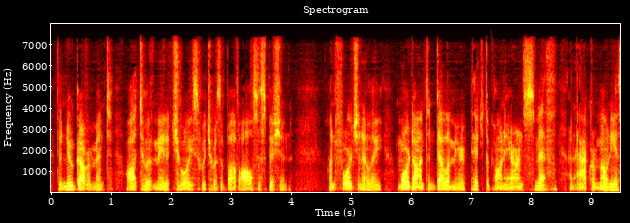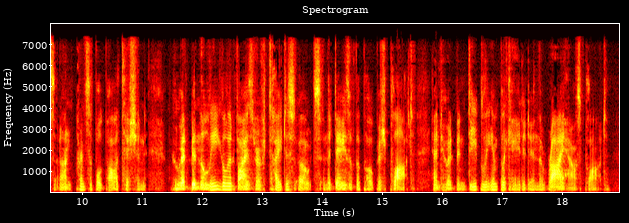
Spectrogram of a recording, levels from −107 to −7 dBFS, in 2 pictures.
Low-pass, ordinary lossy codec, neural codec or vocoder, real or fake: 7.2 kHz; AAC, 48 kbps; vocoder, 22.05 kHz, 80 mel bands, HiFi-GAN; fake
